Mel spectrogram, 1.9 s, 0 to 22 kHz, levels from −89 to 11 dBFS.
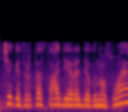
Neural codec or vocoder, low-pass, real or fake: none; 5.4 kHz; real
